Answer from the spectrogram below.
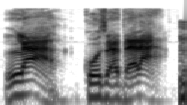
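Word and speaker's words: La Gozadera: 라 고자데라.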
